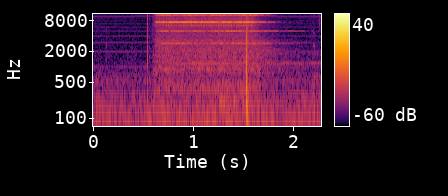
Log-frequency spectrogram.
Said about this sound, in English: Was that bell time perfect or what?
